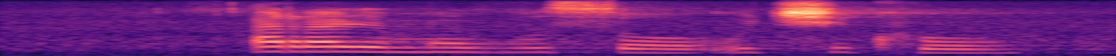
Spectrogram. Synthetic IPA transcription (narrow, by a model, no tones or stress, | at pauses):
aɾaɺimoβusɔṵt͡ʃʰikʰo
